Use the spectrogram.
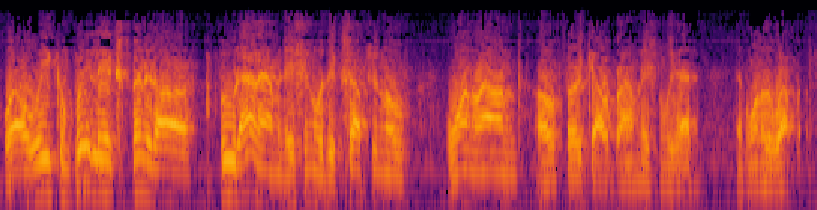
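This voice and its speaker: A man's voice: medium pitch, brisk. A man, an army sergeant, answering an interview in formal, matter-of-fact military phrasing. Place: outdoor observation post. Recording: dull, distant old radio field recording.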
